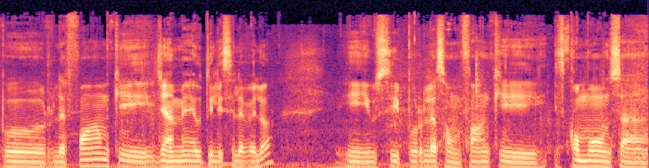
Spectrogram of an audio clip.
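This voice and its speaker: A man from Colombia with a Colombian Spanish accent, giving interview answers in halting non-native French and searching for words. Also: deep voice, level tone, dark tone, slight background noise. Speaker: volunteer bike mechanic.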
